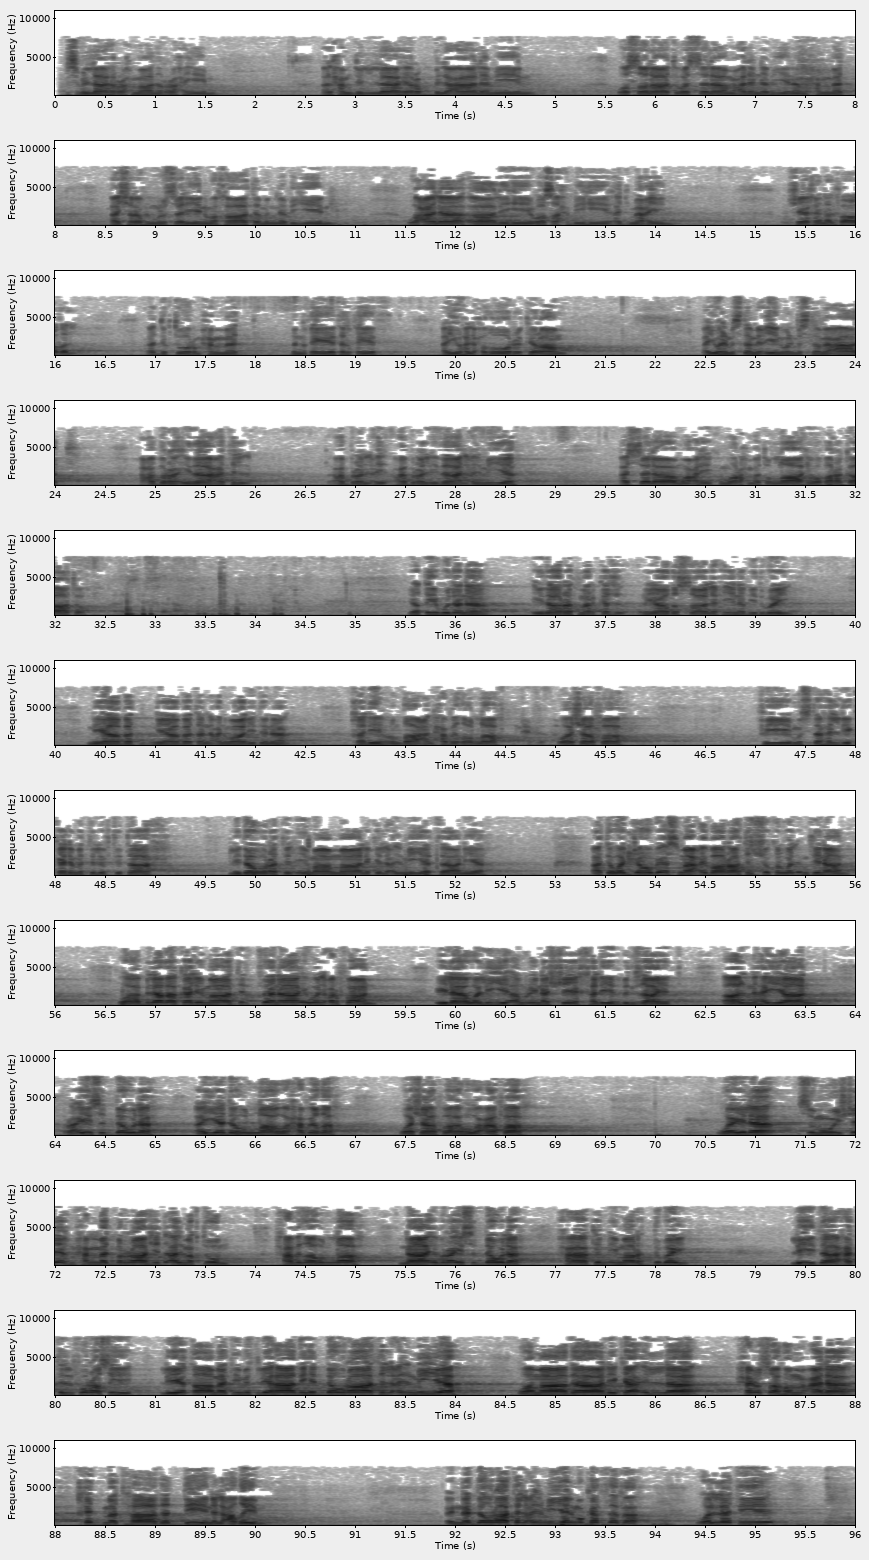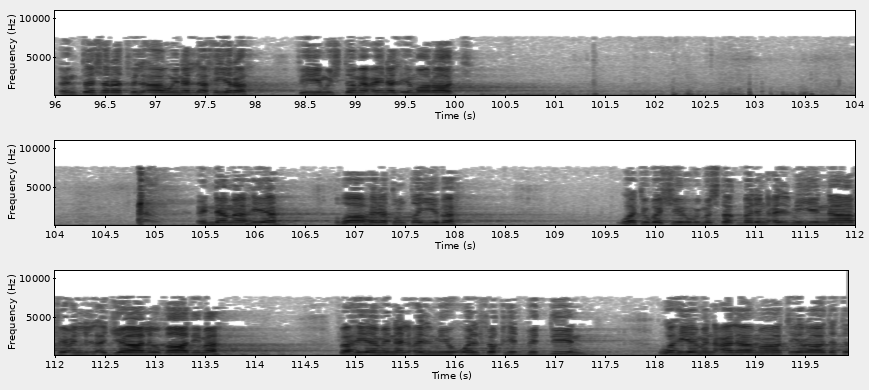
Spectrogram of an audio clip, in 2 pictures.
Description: المحاضرة الافتتاحية: درر من حياة الإمام مالك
